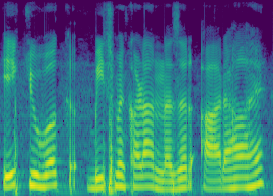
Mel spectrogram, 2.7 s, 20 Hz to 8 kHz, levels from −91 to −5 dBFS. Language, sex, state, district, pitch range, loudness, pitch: Hindi, male, Uttar Pradesh, Lucknow, 145-180 Hz, -14 LUFS, 165 Hz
